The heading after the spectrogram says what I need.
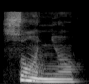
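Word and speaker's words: sogno: দেখেন জি, এখানে এই শব্দটা মাথায় রাখবেন যে যখন আমাদের এই যে জি এন এ থাকবে তখন জি এর উচ্চারণ হবে না, তখন কি এন এর উচ্চারণ হবে, যেমন সৈন্য, সৈন্য মানে কি, সৈন্য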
